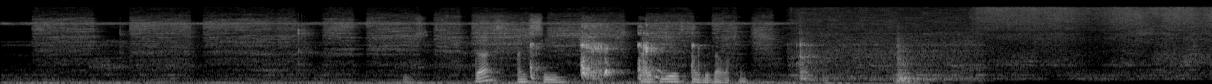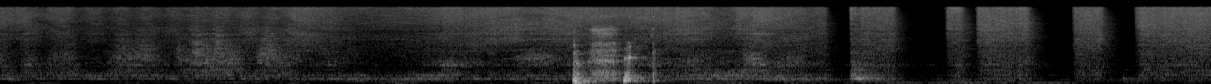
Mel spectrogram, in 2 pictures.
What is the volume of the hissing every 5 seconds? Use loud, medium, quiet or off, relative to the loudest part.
loud, loud, medium, loud, loud.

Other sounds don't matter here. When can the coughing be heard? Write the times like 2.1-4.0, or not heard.
5.3-7.0, 17.9-18.7.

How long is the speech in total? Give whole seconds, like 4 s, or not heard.
3 s.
